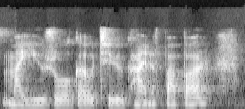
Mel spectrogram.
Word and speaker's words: papad: And maybe we should play a sound clip of how it's properly pronounced, but I believe it's something more like papar. Okay. And you kind of turn the second syllable into a rolling UR sound.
